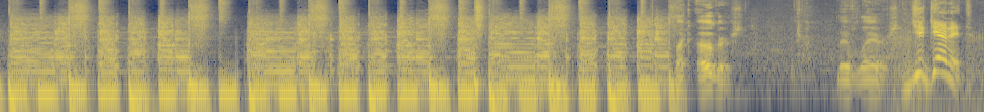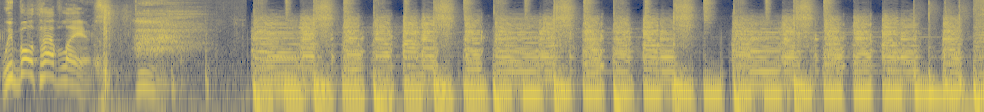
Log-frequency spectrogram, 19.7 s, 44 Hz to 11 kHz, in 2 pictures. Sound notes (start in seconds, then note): 0.0 funky rock music; 11.0 sighs; 12.3 funky rock music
